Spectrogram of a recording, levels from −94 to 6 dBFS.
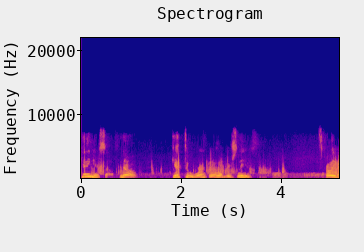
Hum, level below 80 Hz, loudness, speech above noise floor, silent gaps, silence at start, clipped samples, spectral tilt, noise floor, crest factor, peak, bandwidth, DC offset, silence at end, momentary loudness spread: none; -76 dBFS; -19 LUFS; 30 dB; none; 0 s; under 0.1%; -7 dB/octave; -48 dBFS; 16 dB; -4 dBFS; 7.8 kHz; under 0.1%; 0 s; 22 LU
